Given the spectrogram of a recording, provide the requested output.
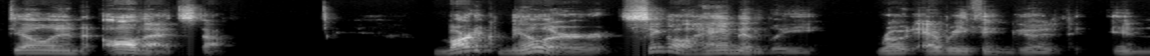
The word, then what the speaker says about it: Millar: Now, I know everybody usually calls him Mark Millar. It's Mark Miller. He's Scottish. He's allowed to say his name however he wants.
